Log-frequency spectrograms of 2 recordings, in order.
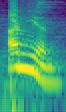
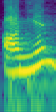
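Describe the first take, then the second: First: The first vowel sounds like 'a'. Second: The first vowel sounds like 'o'. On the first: The speaker calls it right. "ओ की आवाज़ नहीं निकालेंगे बल्कि ए की आवाज़ निकालेंगे" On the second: The speaker calls it wrong. "अगर हम ऑनियन कहेंगे तो वह गलत हो जाएगा"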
